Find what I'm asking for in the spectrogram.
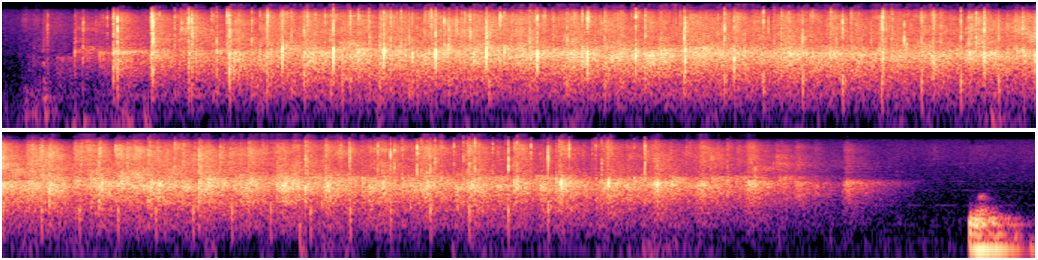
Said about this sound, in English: can I ask you to ask for a round of applause for all these unsung heroes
